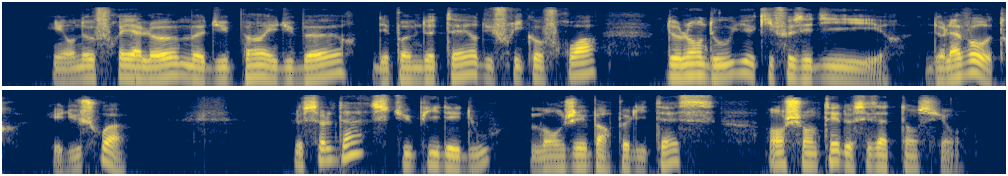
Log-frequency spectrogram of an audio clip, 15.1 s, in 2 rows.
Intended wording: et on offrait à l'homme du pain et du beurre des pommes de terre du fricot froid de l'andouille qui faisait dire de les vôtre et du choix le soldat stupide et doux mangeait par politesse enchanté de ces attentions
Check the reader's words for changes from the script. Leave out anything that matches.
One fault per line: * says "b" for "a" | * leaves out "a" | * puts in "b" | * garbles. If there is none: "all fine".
* says "la" for "les"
